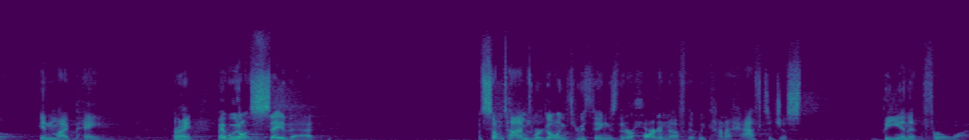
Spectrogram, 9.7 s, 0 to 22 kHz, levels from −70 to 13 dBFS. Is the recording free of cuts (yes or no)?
yes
